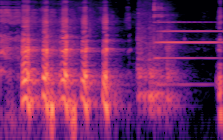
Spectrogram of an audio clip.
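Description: A Tibetan singing bowl is struck once and rings with steady, layered metallic tones that hang and slowly fade. It follows a short burst of lively voices.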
